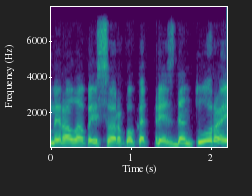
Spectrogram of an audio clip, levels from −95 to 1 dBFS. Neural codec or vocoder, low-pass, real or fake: codec, 16 kHz, 4 kbps, FunCodec, trained on Chinese and English, 50 frames a second; 7.2 kHz; fake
